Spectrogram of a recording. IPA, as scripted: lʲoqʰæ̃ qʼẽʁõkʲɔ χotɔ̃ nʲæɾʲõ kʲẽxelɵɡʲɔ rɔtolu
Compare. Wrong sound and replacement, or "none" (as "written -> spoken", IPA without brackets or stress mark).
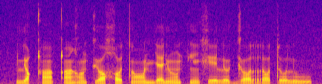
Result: none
